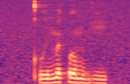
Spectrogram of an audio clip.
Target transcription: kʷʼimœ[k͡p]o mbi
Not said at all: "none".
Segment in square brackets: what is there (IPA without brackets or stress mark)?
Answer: k͡p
